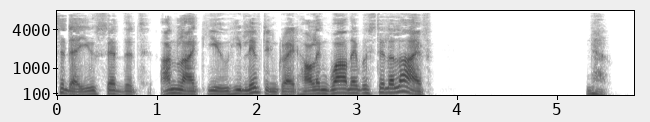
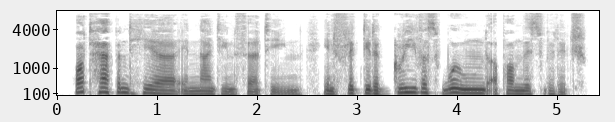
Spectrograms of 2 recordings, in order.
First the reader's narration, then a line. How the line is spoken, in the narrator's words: she said quietly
